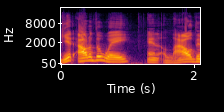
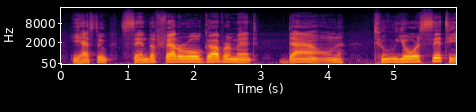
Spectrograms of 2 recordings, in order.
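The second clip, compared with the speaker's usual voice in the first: slowed-down delivery. Speaker slowing down for the people in the back, speaking slowly. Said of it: "I'm saying it slow".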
